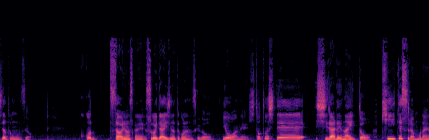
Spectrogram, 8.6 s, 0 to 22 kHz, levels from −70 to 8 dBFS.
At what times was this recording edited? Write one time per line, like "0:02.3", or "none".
0:04.4
0:06.2
0:07.5

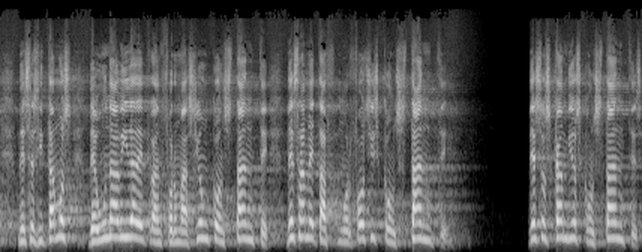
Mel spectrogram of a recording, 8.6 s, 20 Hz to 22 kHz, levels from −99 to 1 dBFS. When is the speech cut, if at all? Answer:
none

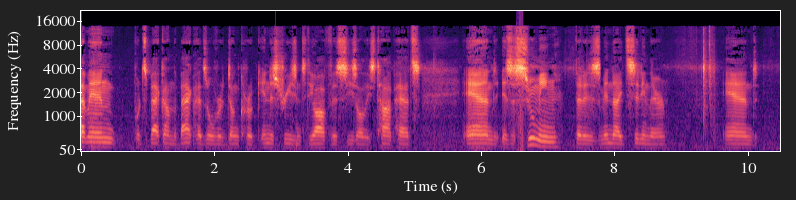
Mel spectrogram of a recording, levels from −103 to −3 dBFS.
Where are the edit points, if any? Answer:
0:01.7
0:03.2

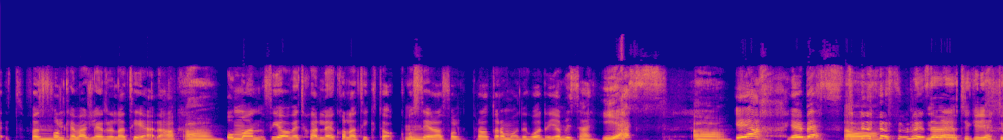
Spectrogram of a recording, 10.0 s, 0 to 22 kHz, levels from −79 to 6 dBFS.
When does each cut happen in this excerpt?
none

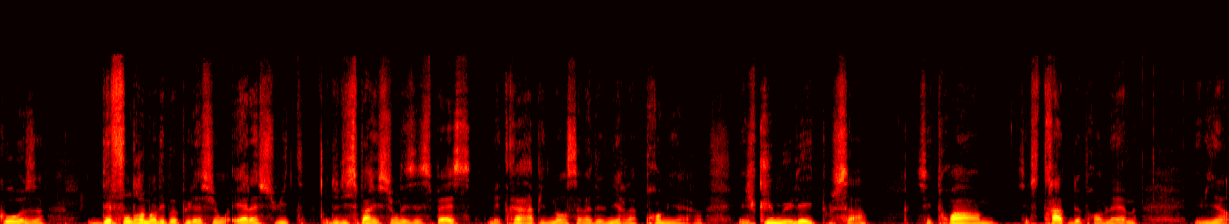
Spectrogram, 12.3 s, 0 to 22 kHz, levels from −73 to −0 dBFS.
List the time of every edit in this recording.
0:03.1
0:04.8
0:07.5
0:10.3

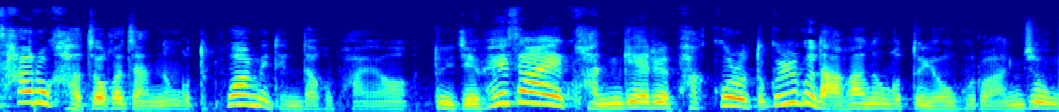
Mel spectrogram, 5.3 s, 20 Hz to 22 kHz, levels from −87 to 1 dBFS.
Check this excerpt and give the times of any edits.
none

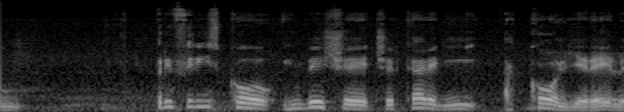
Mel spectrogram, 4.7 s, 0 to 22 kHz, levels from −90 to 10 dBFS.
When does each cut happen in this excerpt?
0:03.6

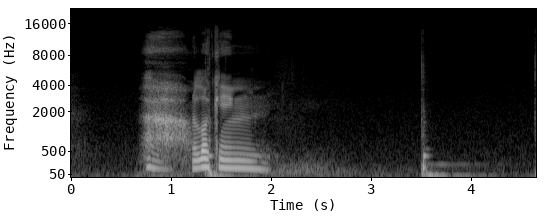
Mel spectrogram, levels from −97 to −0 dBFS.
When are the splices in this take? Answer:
0:01.2

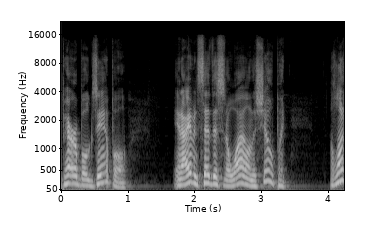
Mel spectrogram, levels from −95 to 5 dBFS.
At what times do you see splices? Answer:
none

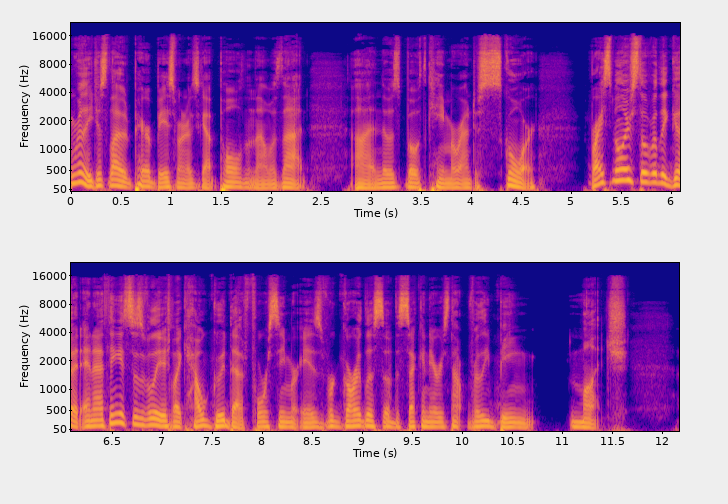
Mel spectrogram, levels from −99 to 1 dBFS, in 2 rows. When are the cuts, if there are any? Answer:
0:07.1

